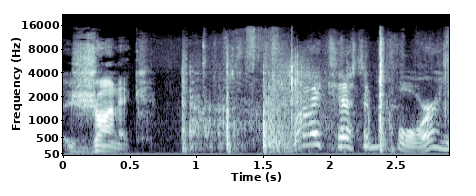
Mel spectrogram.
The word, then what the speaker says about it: Canik: Now I know, to all of us, that looks like Canik, but it's pronounced Canik.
